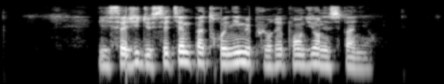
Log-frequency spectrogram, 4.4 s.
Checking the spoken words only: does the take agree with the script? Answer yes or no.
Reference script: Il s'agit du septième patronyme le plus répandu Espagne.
yes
